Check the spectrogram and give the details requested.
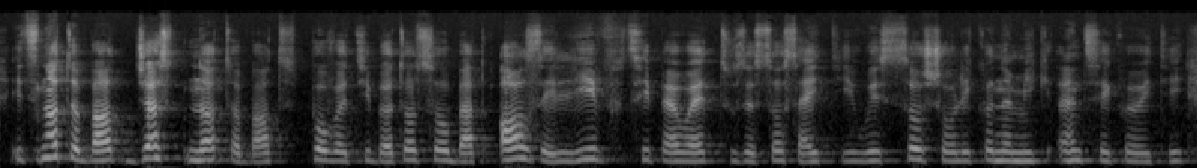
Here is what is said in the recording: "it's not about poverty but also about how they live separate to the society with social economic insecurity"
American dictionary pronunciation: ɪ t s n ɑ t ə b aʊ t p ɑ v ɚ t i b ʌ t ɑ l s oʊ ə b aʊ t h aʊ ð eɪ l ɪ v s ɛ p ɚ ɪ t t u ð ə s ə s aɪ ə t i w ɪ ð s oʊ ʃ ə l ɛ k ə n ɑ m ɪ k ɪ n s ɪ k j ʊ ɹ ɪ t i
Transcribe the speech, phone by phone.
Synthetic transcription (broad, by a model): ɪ t s n ɑ t ə b aʊ t p ɑ v ɚ t i b ʌ t ɑ l s oʊ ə b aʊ t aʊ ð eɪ l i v s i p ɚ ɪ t t u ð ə s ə s aɪ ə t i w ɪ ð s oʊ ʃ ə l ɛ k ə n ɑ m ɪ k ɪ n s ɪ k j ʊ ɹ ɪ t i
